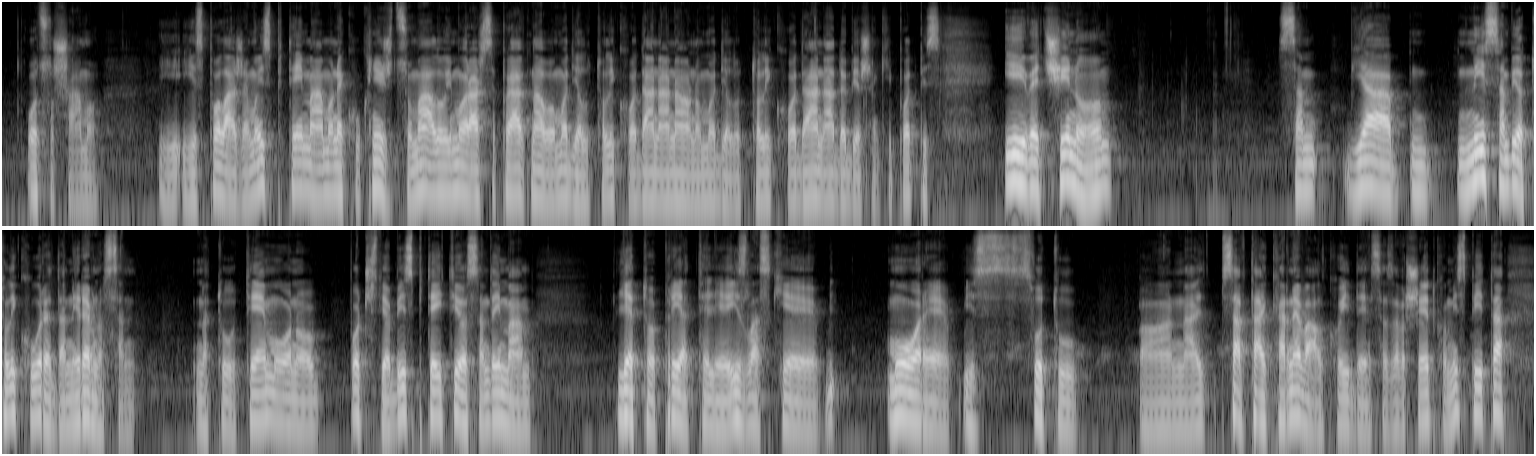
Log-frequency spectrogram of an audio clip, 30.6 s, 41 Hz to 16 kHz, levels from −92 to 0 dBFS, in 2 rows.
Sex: male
